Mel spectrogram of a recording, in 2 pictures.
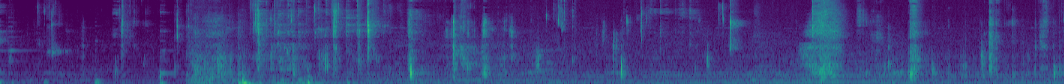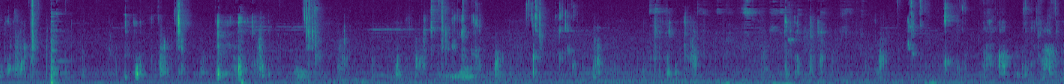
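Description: Close-miked chewing of spaghetti in a minced-beef sauce: many short, irregular mouth sounds, with one longer, louder sound about eleven seconds in.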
